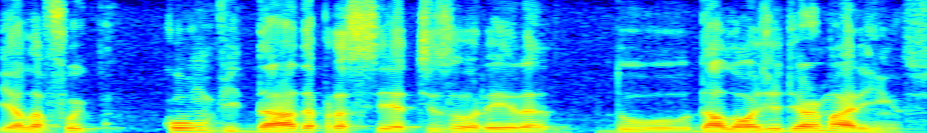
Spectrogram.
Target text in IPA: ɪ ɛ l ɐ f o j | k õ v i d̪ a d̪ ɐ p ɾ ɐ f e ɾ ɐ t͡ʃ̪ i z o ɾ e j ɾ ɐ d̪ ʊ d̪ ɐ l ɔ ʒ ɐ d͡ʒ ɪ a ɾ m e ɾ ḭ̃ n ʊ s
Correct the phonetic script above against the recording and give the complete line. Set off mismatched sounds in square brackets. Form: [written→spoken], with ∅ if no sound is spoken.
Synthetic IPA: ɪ ɛ l ɐ f o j | k õ v i d̪ a d̪ ɐ p ɾ ɐ [f→s] e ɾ ɐ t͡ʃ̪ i z o ɾ e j ɾ ɐ d̪ ʊ d̪ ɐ l ɔ ʒ ɐ d͡ʒ ɪ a ɾ m [e→a] ɾ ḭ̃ [n→ɲ] ʊ s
